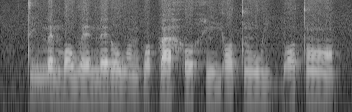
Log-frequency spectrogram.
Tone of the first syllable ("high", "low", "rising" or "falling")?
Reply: high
